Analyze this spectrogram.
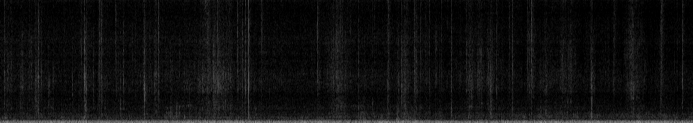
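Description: Dry twigs rustle and snap as a woman feeds a fire.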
